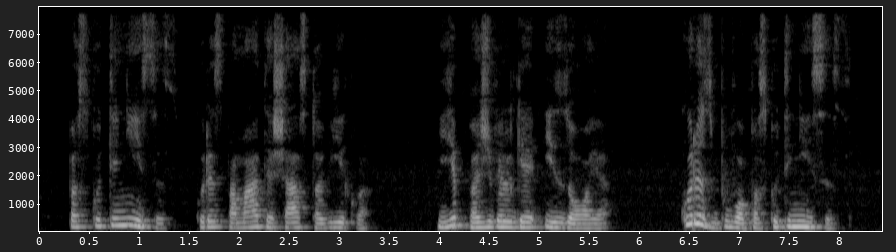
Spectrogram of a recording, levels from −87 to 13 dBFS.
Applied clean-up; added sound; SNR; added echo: none; none; none; none.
